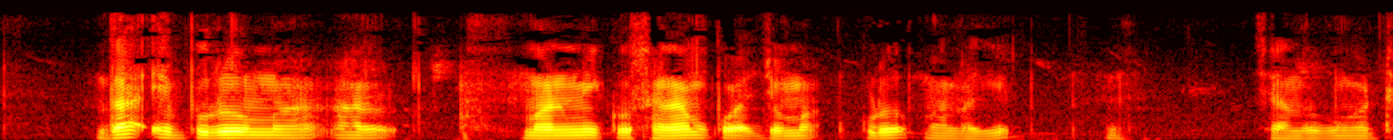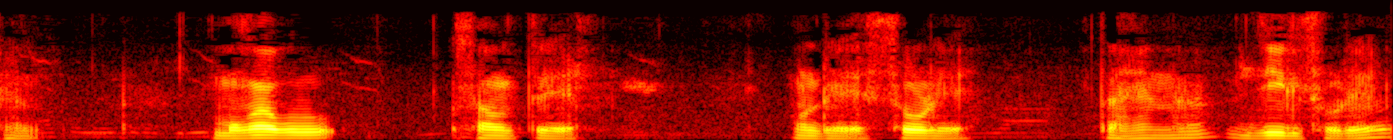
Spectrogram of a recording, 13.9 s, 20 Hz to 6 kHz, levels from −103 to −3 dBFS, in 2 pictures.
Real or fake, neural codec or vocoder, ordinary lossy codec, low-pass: real; none; MP3, 32 kbps; 5.4 kHz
